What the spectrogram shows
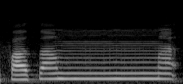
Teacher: Ini namanya gunnah, jadi ditahan dulu, berdengung dulu ya.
